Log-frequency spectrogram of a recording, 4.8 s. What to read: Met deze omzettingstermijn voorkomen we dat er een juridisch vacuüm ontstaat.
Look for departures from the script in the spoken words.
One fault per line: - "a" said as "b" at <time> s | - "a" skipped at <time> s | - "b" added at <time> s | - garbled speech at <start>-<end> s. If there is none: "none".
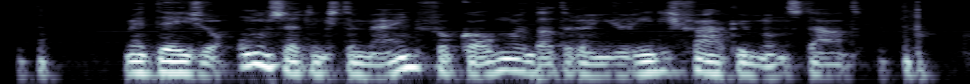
none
